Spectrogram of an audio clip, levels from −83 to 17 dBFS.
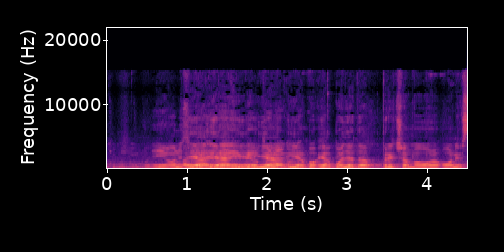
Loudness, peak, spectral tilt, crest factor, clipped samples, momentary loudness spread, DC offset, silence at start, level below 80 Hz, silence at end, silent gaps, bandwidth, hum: -17 LUFS; 0 dBFS; -5 dB/octave; 18 dB; under 0.1%; 10 LU; under 0.1%; 0 s; -74 dBFS; 0 s; none; 15.5 kHz; none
